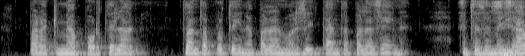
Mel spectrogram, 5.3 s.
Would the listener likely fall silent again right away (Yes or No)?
Yes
